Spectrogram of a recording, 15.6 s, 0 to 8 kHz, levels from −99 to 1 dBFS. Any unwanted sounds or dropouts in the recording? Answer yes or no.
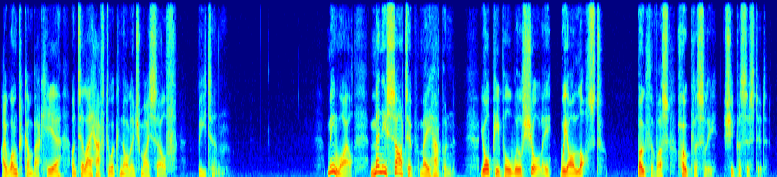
no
